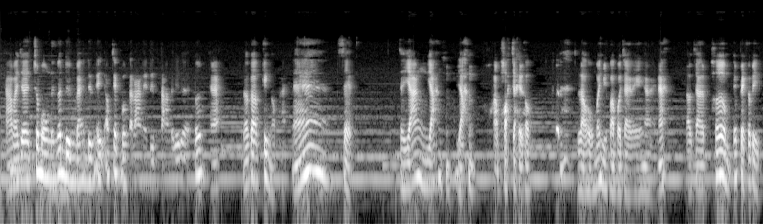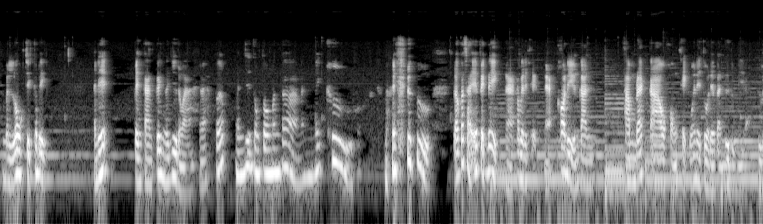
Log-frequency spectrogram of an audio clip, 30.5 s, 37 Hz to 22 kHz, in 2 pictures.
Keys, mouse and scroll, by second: 5.8 click, 6.9 click, 11.9-15.3 drag, 16.4 click, 21.4 click, 24.2 click, 24.4 click, 26.4-26.9 drag, 27.5 click.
